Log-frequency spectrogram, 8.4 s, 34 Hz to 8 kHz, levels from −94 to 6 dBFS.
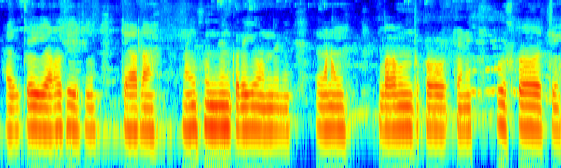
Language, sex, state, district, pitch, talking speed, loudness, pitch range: Telugu, male, Telangana, Karimnagar, 125 Hz, 65 wpm, -17 LUFS, 120-130 Hz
